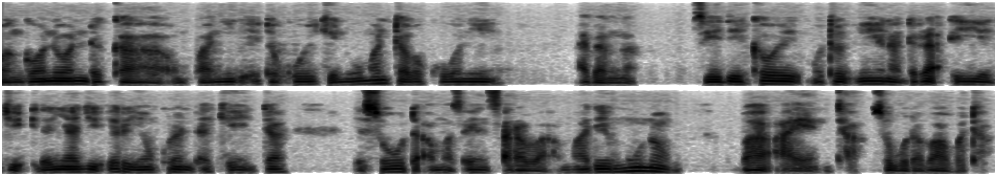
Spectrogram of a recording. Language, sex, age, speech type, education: Hausa, male, 30-45, spontaneous, tertiary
